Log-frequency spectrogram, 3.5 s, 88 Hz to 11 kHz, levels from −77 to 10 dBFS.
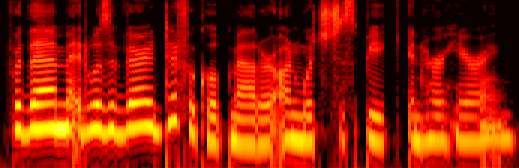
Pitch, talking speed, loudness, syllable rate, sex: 225 Hz, 260 wpm, -18 LUFS, 6.0 syllables/s, female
